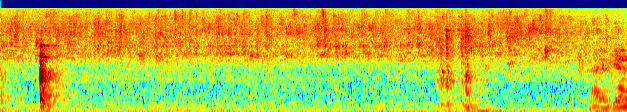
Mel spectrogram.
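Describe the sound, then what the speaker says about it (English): Shave soap being whipped into lather with a brush, a soft wet swishing texture throughout, with a few sharper clicks or taps near the start and end. "So let me just start whipping up the slather."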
